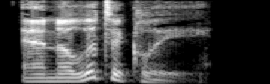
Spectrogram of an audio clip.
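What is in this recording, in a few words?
"analytically", British English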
